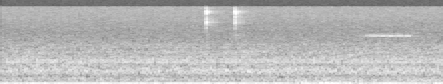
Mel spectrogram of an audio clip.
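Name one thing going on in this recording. A game interface gives a short click.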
